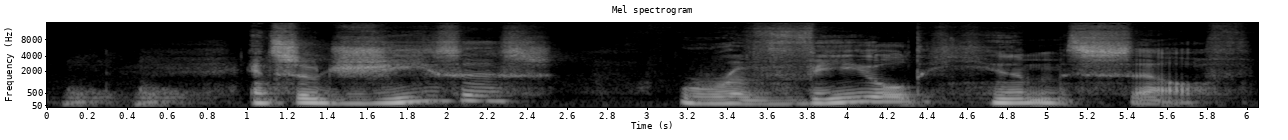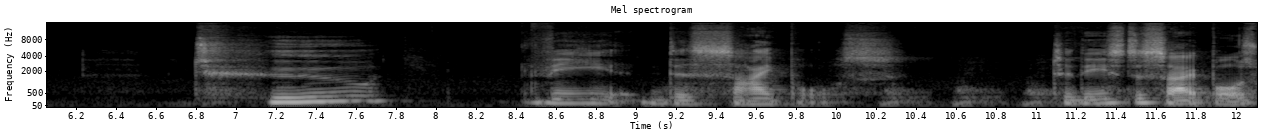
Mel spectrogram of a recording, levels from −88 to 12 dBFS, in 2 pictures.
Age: 30-49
